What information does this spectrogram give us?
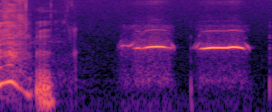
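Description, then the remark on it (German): A person whistles to duet with a nightingale: two steady, clear whistled notes held at one unchanging pitch, each lasting about half a second with a short gap between them. A brief breathy vocal sound comes just before them. “Und zwar ist es ein ganz sonores, muss auch gar nicht lautes Pfeifen sein, wo man die Frequenz nicht verändert.”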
